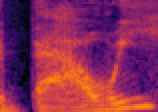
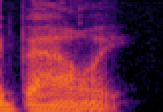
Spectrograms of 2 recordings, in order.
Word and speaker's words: Bowie: Well, they say Bowie? Well, I think the English say Bowie.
